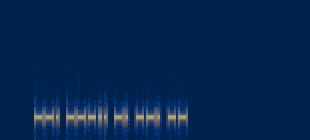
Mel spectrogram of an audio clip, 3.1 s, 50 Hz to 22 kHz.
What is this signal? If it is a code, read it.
Morse code, heard as a keyed tone, about 47 wpm, 700 Hz. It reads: G8NGM
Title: DXCC-100 Call Signs - 5 Characters - Repeated 3x - 45wpm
